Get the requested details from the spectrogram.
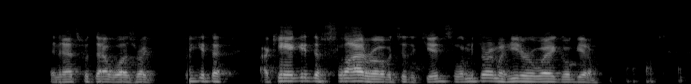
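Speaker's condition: No condition

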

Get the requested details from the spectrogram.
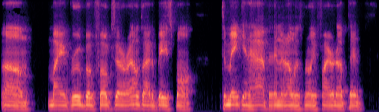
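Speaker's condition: ALS; difficulty speaking for long periods

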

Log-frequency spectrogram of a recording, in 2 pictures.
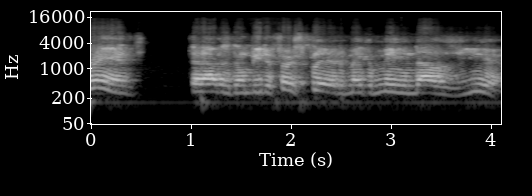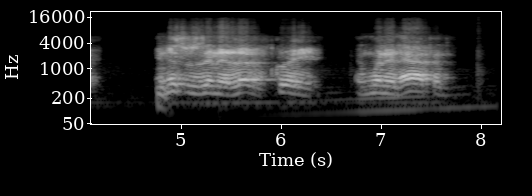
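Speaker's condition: Parkinson's disease; left knee replaced, rehabilitation after replacement

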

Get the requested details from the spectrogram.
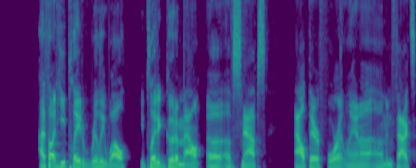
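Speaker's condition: No condition

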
